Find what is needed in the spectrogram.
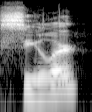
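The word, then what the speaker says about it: Sieler: like all right saubert Zack sealer some people say Seiler Zach sealer sealer Zach sealer and finally finally you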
